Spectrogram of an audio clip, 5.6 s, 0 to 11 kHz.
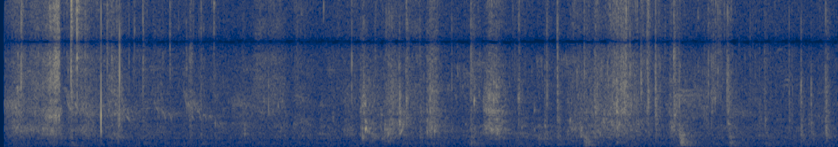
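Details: Four dogs, Maddie the Great Dane mix, Akira the Siberian husky, and mixes Shasta and Nala, romping in a yard in May 2012: a dense jumble of scuffling, short yips and rough play noises without pause.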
